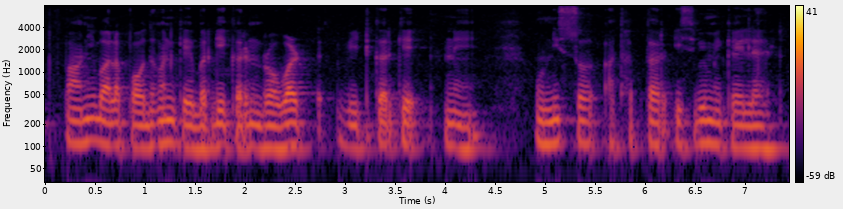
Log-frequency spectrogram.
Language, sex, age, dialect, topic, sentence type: Magahi, male, 18-24, Western, agriculture, statement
